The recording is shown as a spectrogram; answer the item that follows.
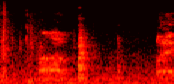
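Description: Two sharp clicks, one right at the start and one about a second in, over faint speech.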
